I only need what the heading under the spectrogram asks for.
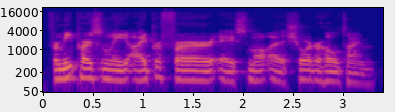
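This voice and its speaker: A young man with an Irish accent talks through his answers in a lowish voice. He rambles and circles back, filling gaps with "you know" and "um" as he restarts his sentences. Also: fairly even intonation, normal speed, bright, forceful tone. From Ireland. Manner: rambling, many fillers and restarts. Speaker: guest, Lego investor. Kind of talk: remote interview answers.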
